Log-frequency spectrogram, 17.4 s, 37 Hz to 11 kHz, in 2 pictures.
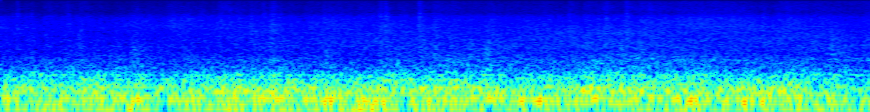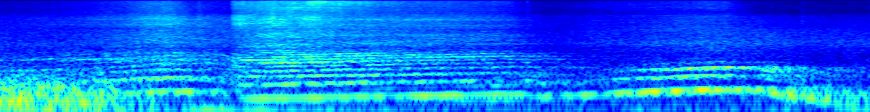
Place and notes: stereofeldaufnahmen im mai 08 - mittags
project: klang raum garten/ sound in public spaces - in & outdoor nearfield recordings
venloerstrasse, bahnunterführung, 8 May, 20:52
